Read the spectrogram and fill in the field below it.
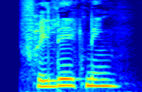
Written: frilægning

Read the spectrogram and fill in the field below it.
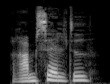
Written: ramsaltet

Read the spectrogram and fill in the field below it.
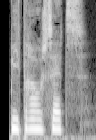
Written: bidragssats

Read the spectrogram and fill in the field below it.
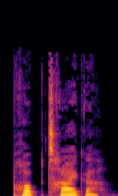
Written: proptrækker

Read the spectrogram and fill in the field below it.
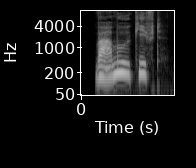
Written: varmeudgift

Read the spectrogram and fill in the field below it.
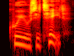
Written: kuriositet

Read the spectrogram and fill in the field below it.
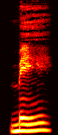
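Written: MÆH

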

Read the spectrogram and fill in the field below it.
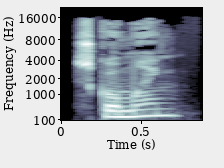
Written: skumring

